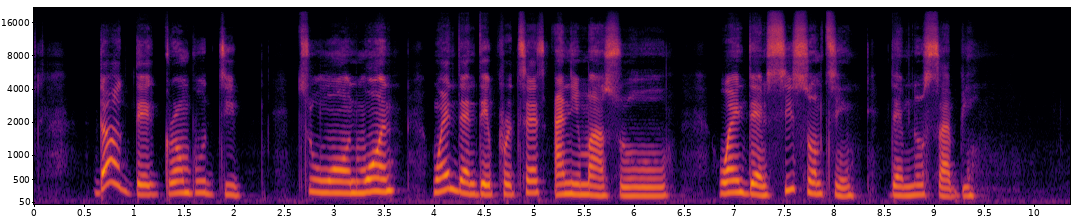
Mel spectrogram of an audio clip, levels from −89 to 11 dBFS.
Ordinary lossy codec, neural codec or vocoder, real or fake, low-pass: none; autoencoder, 48 kHz, 128 numbers a frame, DAC-VAE, trained on Japanese speech; fake; none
